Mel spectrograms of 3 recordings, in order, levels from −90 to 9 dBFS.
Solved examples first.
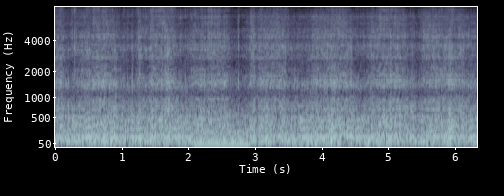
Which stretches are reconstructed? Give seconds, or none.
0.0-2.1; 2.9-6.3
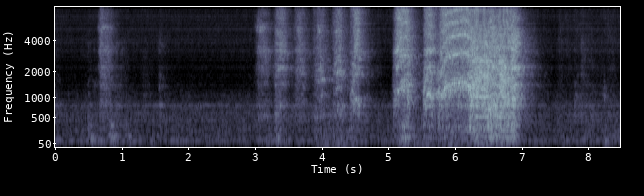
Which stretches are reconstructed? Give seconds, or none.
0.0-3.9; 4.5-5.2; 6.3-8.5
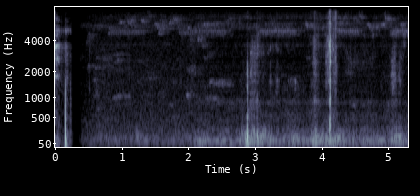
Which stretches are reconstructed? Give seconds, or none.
2.1-5.3

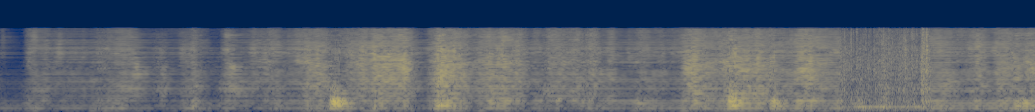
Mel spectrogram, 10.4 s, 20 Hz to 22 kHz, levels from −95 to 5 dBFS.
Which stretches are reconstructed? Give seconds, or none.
0.0-8.4; 9.3-10.4

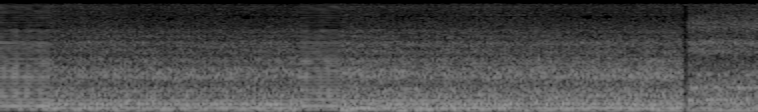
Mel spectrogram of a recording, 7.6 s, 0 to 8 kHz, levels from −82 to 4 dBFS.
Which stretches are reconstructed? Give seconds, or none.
0.0-0.5; 3.0-3.4

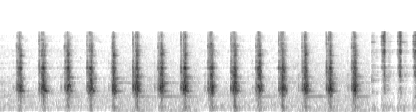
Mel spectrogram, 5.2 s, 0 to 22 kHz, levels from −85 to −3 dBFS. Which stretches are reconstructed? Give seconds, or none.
0.0-1.4; 2.5-3.6

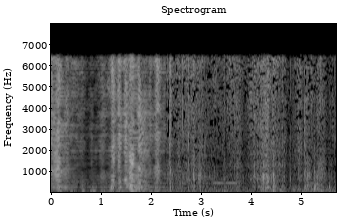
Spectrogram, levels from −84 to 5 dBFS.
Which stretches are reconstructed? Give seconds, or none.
0.0-2.3

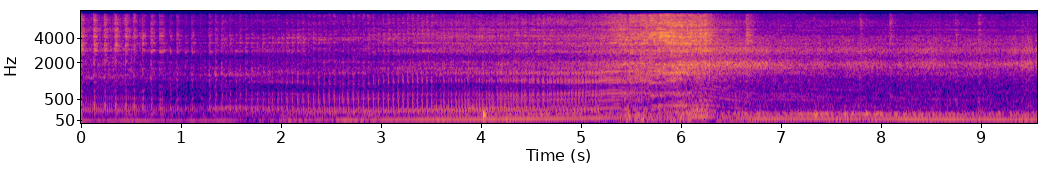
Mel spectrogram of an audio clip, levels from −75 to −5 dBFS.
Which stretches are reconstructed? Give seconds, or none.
5.4-6.1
